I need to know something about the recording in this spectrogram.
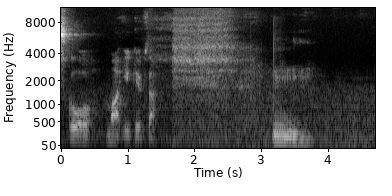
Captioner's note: sucks air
